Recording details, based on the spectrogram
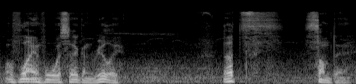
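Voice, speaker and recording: A man's voice: fairly low pitch, moderate pace, gravelly, warm tone, a little hiss or hum. A young man streaming live while exploring outdoors, talking casually and rambling in asides to his viewers. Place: outdoors exploring a rural area.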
